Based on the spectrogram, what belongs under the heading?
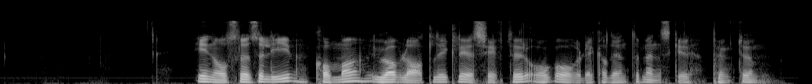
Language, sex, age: Norwegian, male, 39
